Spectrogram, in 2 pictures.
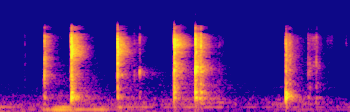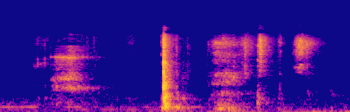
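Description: Snap-on plastic lids of small sauce cups clicking as they are pried off and handled: a run of sharp clicks in the first three seconds and another click a little after five seconds, with soft plastic rustling in between.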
